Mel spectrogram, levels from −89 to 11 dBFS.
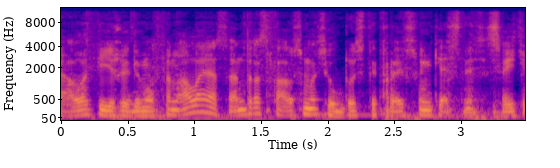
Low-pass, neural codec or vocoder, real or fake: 10.8 kHz; codec, 44.1 kHz, 3.4 kbps, Pupu-Codec; fake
